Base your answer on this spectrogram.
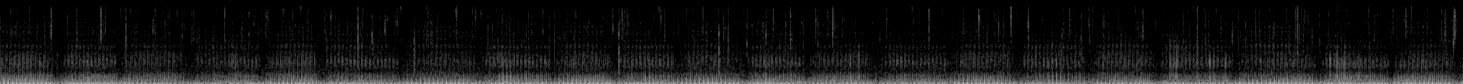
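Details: Domestic cat purring steadily, a deep low rumble that swells and eases with each breath about once a second, over sharp snaps and pops of a crackling fireplace.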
